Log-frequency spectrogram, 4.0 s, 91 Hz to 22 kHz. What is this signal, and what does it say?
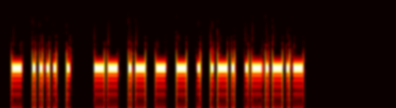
Morse code, heard as a keyed tone, about 34 wpm, 700 Hz. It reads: THE MATTER.
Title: Sentences from Top 1300 Words 35wpm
